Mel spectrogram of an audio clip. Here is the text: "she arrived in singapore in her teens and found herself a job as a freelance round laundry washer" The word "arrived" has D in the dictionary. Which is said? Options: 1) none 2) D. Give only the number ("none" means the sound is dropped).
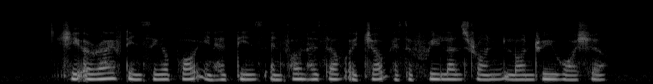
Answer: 2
